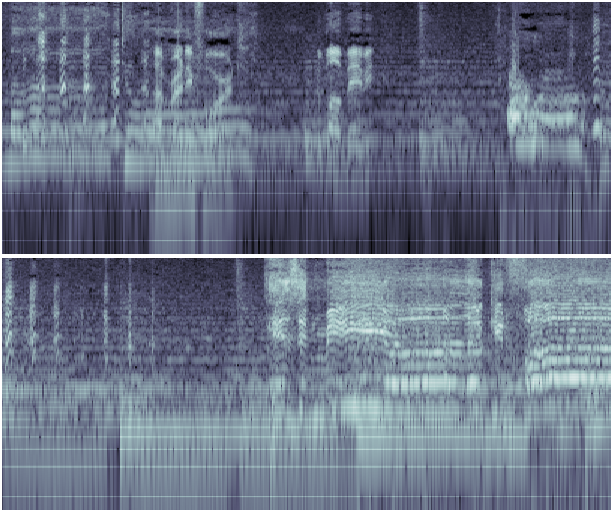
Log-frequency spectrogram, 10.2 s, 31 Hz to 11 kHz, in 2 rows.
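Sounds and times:
laughter: 0.0 - 1.5, 4.7 - 6.6
steady music chords: 0.0 - 10.1
speech: 0.1 - 6.2, 7.4 - 10.1
dog yowling along with a song: 4.2 - 5.0.

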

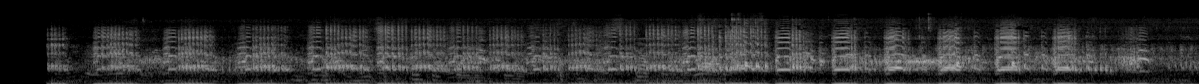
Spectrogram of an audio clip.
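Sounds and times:
large flock of sandhill cranes and snow geese calling: 0.5 - 11.9
people talking: 2.5 - 7.9.

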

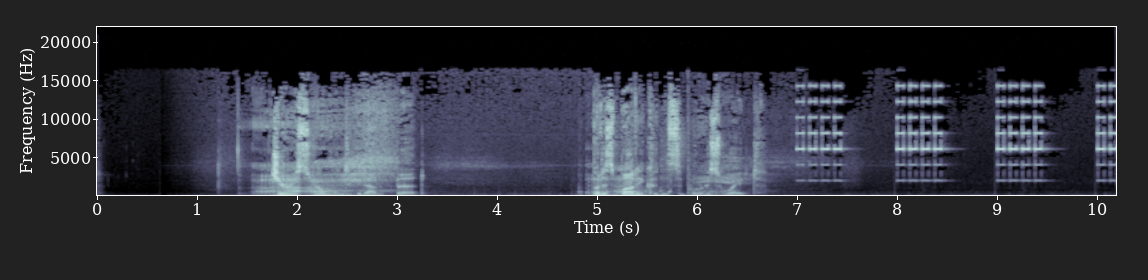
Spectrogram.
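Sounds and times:
faint low hum: 0.0 - 10.1
speech: 1.6 - 3.3, 4.9 - 6.7
alarm clock with shrill electronic beeps: 7.0 - 10.1.

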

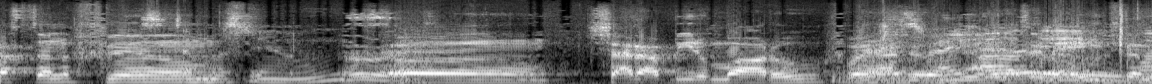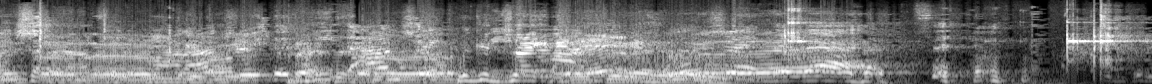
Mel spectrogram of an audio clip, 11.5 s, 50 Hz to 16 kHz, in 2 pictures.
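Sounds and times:
speech: 0.0 - 11.0
laughter: 9.2 - 11.1
glasses clinking together in a toast: 9.3 - 10.2, 11.0 - 11.5.

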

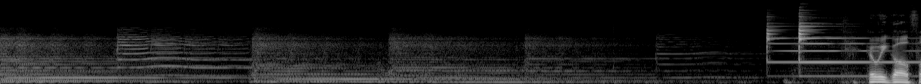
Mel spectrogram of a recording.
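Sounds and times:
boxing bell marking the start of a round in a boxing match: 7.7 - 9.2
speech: 8.7 - 9.2.

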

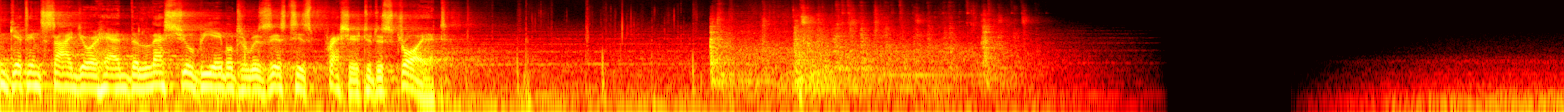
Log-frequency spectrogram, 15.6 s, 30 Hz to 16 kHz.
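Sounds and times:
speech: 0.0 - 4.6
elevator doors sliding shut: 5.6 - 10.6.

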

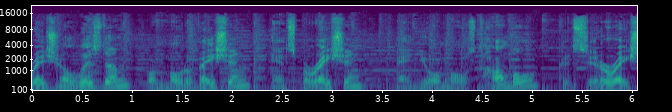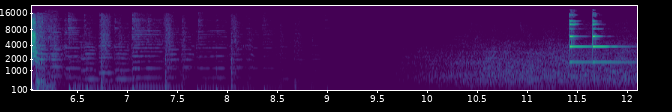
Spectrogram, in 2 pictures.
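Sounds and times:
speech: 0.0 - 6.4
crowd-like noise: 9.8 - 12.0
glasses clinking in a toast: 11.4 - 12.0
short tinkling musical phrase: 11.4 - 12.0.

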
